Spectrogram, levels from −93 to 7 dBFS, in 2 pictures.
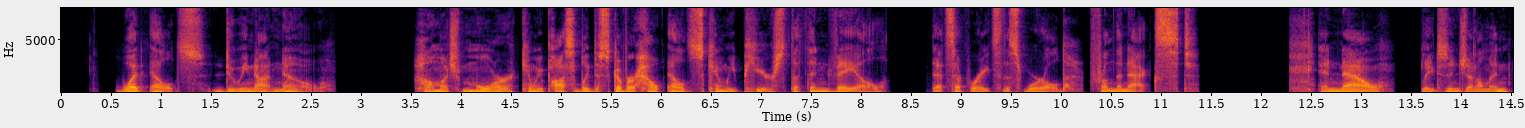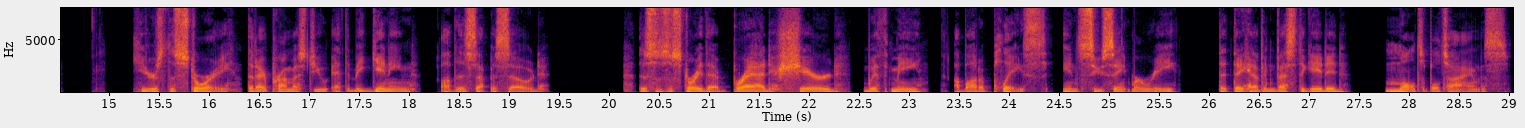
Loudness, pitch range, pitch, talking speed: -19 LUFS, 80-95 Hz, 85 Hz, 140 wpm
